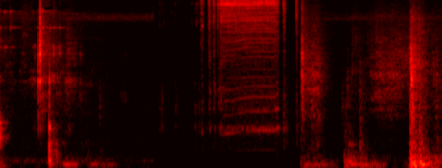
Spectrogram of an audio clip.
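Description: Wood handling with a sharp knock about half a second in, then a steady whir of about a second from a cordless screw gun driving a screw, fastening a new leg board to a plywood bed frame.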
